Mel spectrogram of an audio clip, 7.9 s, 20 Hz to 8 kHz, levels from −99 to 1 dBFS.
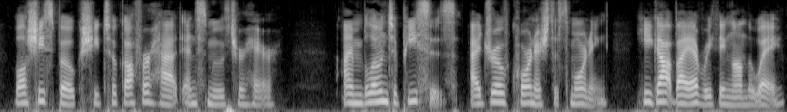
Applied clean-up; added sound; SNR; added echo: none; none; none; none.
